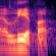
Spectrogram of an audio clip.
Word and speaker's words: Liepa: Can you say your last name? Because I've been saying it wrong. No, Liepa. Liepa.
